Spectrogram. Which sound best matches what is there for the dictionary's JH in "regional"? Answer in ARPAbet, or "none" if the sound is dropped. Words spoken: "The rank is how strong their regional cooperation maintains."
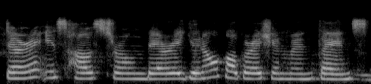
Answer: none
